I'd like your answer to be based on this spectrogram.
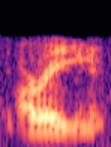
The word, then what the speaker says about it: RAE: And then, as I said, what we'll do is when we use ray, we'll just define it then with... – You see, you just pronounced it ray, not R-A-E. – R-A-E, I'm sorry. R-A-E.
